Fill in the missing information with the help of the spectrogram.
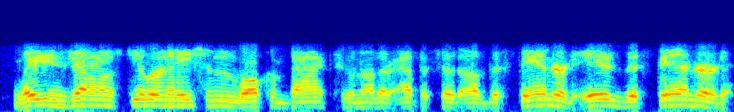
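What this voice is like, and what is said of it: Tired-sounding voice. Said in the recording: “You sound a little tired”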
